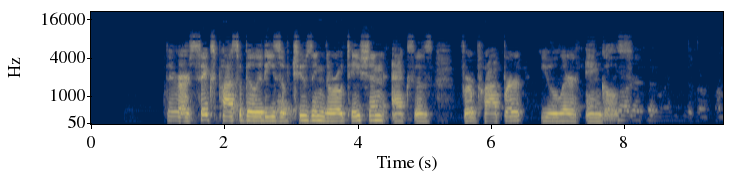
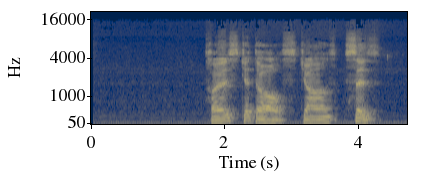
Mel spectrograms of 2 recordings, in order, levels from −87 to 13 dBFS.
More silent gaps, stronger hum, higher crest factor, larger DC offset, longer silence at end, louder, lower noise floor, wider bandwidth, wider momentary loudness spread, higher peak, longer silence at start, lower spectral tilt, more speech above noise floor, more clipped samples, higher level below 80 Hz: neither; second, none vs 60 Hz at -50 dBFS; about the same, 16 dB vs 18 dB; neither; first, 1.05 s vs 0.4 s; about the same, -16 LUFS vs -17 LUFS; first, -80 dBFS vs -50 dBFS; second, 9.4 kHz vs 16.5 kHz; about the same, 11 LU vs 9 LU; about the same, -2 dBFS vs -2 dBFS; second, 1.15 s vs 1.7 s; first, -4.5 dB/octave vs -3 dB/octave; first, 64 dB vs 31 dB; neither; second, -56 dBFS vs -50 dBFS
